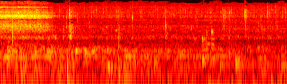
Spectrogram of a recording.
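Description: Underwater scuba breathing through a regulator: a hiss of inhaled air that stops about half a second in, then low gurgling and rumble of exhaled bubbles.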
